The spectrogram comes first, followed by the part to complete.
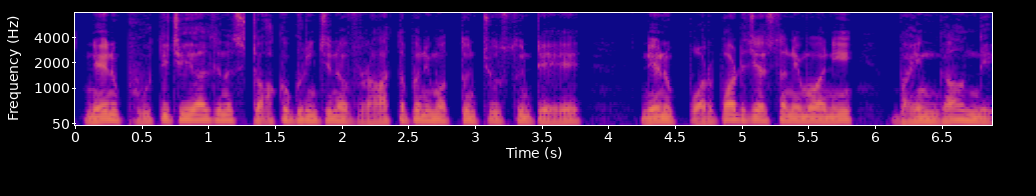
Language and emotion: Telugu, fearful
